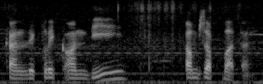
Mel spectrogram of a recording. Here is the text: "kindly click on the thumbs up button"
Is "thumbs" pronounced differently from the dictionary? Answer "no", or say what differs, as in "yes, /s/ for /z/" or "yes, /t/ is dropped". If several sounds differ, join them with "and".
yes, /t/ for /θ/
